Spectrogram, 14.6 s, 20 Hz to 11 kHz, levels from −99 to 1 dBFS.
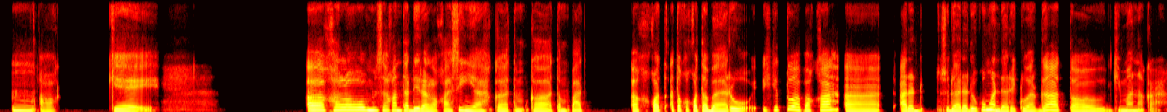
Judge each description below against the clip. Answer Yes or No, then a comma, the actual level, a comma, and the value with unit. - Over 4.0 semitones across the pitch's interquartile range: No, average, 3.5 semitones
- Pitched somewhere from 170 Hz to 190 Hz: No, high, 215 Hz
